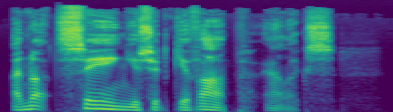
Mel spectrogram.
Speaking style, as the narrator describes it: Anna said hesitantly

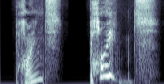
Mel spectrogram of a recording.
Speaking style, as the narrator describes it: Hermione exclaimed

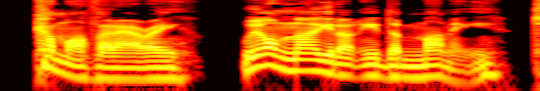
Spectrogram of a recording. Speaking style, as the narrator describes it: Tiberius snorted

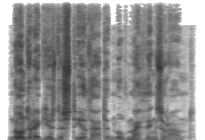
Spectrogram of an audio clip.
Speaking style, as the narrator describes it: Salazar murmured

